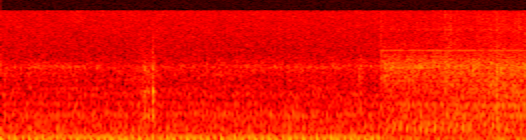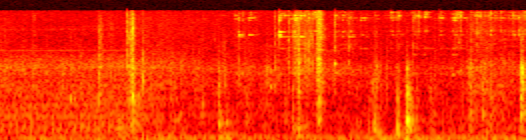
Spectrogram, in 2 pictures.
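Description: Car engine idling with a low steady rumble; about four seconds in, a run of light clicks and rattles begins.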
